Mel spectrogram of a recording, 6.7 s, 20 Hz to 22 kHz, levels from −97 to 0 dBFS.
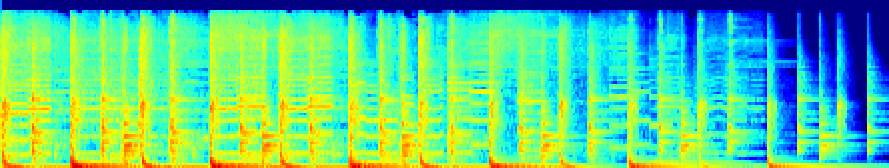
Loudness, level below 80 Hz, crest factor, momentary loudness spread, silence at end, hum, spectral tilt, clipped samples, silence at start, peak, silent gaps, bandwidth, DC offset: -20 LUFS; -26 dBFS; 18 dB; 15 LU; 0.1 s; none; -4 dB/octave; under 0.1%; 0 s; -2 dBFS; none; 16.5 kHz; under 0.1%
